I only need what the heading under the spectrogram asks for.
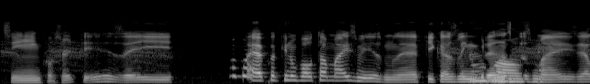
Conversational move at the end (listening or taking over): listening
